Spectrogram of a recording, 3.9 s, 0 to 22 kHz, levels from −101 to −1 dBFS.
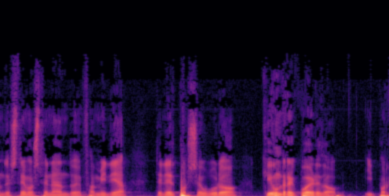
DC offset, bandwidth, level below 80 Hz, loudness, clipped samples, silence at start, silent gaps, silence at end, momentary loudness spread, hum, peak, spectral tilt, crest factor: under 0.1%; 13 kHz; -32 dBFS; -30 LUFS; under 0.1%; 0 s; none; 0 s; 15 LU; none; -6 dBFS; -6.5 dB/octave; 22 dB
